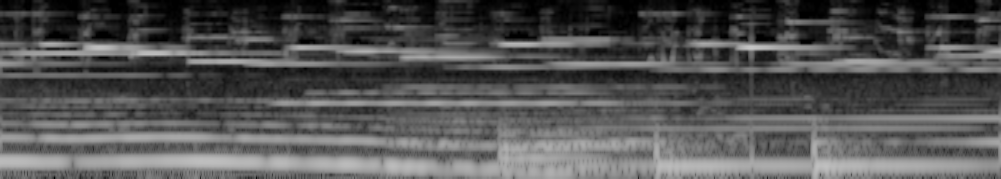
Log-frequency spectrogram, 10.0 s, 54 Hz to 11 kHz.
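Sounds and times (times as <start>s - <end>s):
chime-like tones: 0.0s - 10.0s.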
